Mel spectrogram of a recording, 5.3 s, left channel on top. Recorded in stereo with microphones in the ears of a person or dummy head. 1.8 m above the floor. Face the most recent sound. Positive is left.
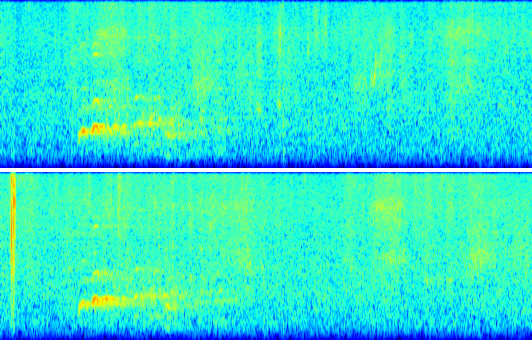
turn(degrees=30)  # may be behind; listen again after turning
